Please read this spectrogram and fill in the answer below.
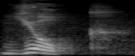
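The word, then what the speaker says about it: yolk: Or when it comes after letter O like yoke. Okay. Again, no sound of L.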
